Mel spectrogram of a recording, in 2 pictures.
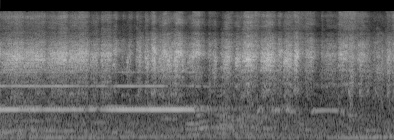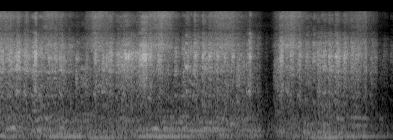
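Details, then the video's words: Babblers, described as angry, keep up a harsh, scratchy chatter of overlapping calls, with a steady tonal hum underneath during the first couple of seconds. "babbler birds sound"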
